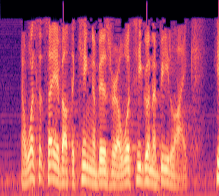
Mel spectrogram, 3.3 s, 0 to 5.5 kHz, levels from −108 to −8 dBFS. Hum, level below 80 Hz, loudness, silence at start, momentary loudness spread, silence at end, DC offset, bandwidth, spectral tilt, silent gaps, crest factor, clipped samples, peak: none; -48 dBFS; -15 LUFS; 0.3 s; 9 LU; 0 s; 0.3%; 5.4 kHz; -10 dB/octave; none; 16 dB; under 0.1%; 0 dBFS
